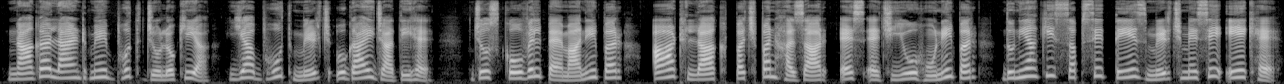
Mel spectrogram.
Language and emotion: Hindi, neutral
